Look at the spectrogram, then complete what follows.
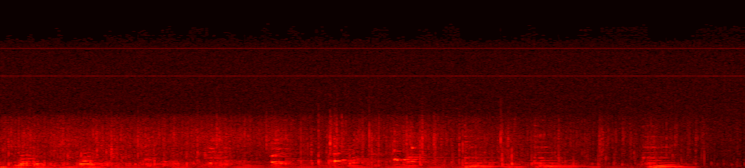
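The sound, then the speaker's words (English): Horses gallop with a steady run of thudding hooves as Gisborne's men, having crossed the river, chase after Will's riderless horse, heard under a continuous low, droning background tone that holds through the whole stretch. “He watches and listens, and chases after Will's riderless horse.”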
